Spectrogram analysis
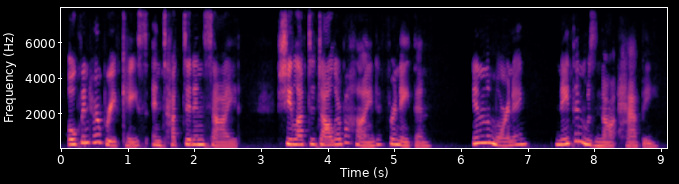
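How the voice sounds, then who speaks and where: A woman reading a children's picture book aloud as an expressive storyteller. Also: on the high side.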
